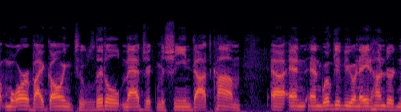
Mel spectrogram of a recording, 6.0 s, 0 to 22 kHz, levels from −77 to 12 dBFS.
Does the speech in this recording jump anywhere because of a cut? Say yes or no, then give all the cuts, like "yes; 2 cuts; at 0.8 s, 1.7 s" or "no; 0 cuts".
no; 0 cuts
